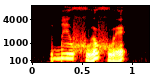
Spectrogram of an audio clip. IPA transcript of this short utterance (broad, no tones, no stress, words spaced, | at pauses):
ɓi xʷḭɐ̯xʷḛ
